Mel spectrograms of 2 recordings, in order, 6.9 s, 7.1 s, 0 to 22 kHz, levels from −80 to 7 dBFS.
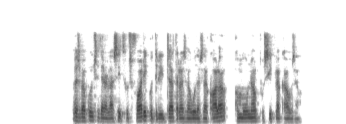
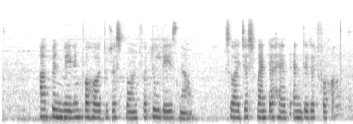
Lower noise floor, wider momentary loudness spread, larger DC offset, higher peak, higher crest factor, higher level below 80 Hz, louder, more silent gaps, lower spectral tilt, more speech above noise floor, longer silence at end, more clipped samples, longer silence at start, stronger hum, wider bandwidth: first, under -90 dBFS vs -56 dBFS; second, 6 LU vs 14 LU; neither; first, -4 dBFS vs -14 dBFS; about the same, 20 dB vs 18 dB; first, -58 dBFS vs -74 dBFS; first, -21 LUFS vs -31 LUFS; neither; about the same, -4 dB/octave vs -4 dB/octave; first, over 69 dB vs 25 dB; first, 0.95 s vs 0 s; neither; first, 1.45 s vs 0.05 s; first, 50 Hz at -45 dBFS vs none; second, 7.8 kHz vs 12 kHz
